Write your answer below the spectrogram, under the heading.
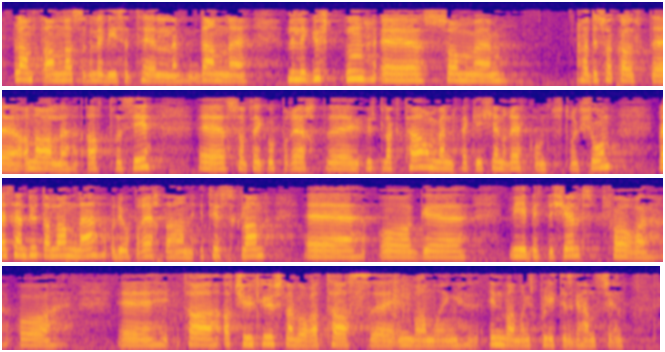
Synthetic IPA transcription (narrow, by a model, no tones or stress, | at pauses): b̥lɑnt̪ʰɑnɑt̪sɔʋɪlæʋiːsət̪ʰɪld̪ɛnlɪlːəɡʉt̪n̩ | sɔm | hɑd̪ːəsoːkɑlt̪ɑ̰nɑːlɑt̪ʁəsiː | sɔmfɪkːʊpəʁeːʁt̪ʉːt̪lɑkt̪ʰːɑʁmɛnfɛkːɪçːəɛnʁekʰʊnst̪ʁʉkʃuːn | b̥lɛɪsɛnt̪ʉːt̪ɑʋlɑnːəɔ̰d̪ɪʊpəʁeːʁt̪əhɑnɪt̪ʰʏsklɑn | ʔoɡ | ʋɪbɪt̪ːəçʏld̪fɔʁʔɔ | t̪ʰɑːɑ̰t̪ʃʉːkəhʉːsnəʋoːʁət̪ʰɑːsʋɑɪŋɪnʋɑnd̪ʁɪŋspʰʊliːt̪ɪskəhɛnsy̰ːn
